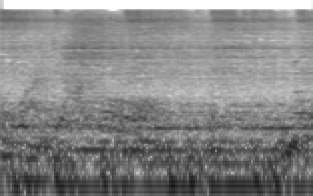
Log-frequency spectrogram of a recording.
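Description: Live rock band playing loud: electric guitars and bass guitar over a drum kit.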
